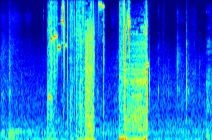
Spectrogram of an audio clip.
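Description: WASD keys on a computer keyboard pressed in quick bursts, crisp close clicks and clattering taps in two clusters followed by a couple of isolated light taps.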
